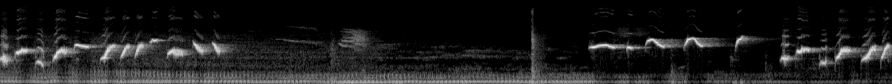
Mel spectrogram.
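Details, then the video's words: White-rumped shama in moult, still in full voice: fast, tumbling whistled phrases and slurred trills, a pause over a steady low drone, then more looping whistles and rapid notes. "MURAI MABUNG TETEP GACOR//PANCINGAN MURAI MACET PASCA MABUNG"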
